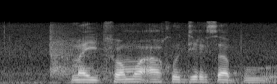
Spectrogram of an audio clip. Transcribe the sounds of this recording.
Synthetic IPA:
mait͡ɬʰɔmɔʔaχʊdirisapuːɔ̰

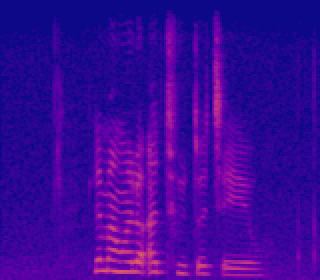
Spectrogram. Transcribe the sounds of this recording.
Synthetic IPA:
lɪmaŋwɛlɔʔatʰutʼɔt͡ʃʼɛːwɔ

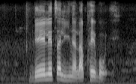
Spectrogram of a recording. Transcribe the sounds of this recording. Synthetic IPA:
bɪlet͡sʼalinalaq͡χʰwɛbɔʔɪ

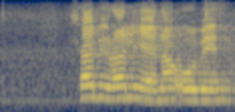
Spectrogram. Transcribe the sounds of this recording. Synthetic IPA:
ɬabirwalɪjɛnaʔʊːbɛ

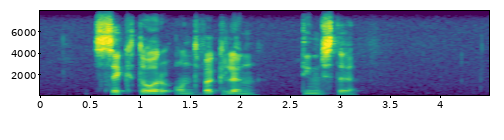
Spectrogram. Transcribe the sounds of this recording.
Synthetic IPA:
sɛktɔɾɔntvəkələŋ | d̥instə

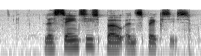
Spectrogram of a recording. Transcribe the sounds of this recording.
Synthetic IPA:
ləsɛ̃nsizboʊʔə̃nspɛksḭs

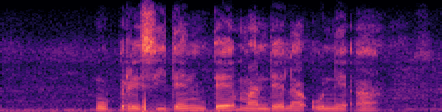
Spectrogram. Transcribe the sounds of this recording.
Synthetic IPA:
mʊpʼresidɛn̩tʼɛmandɛlaʔʊnɛʔa

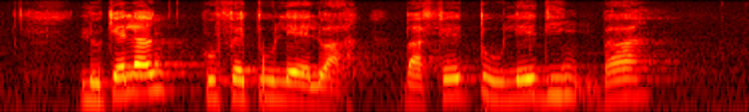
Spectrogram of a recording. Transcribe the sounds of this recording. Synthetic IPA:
lʊkʼɛlaŋ̩hʊfetʼʊlɛlwa | bafetʼʊlediŋ̩ba

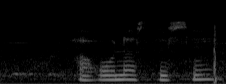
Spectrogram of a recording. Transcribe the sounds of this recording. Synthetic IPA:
aɣʊnasɪsɪ

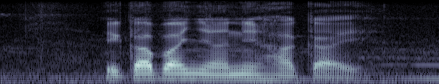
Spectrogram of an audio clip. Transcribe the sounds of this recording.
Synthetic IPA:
ɪkʼabaɲanɪɦakʼa̰ːɪ

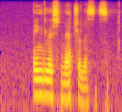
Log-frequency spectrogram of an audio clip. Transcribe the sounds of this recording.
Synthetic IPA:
ɪ̃ŋɡlɪʃnat͡ʃʊɹəlɪsts

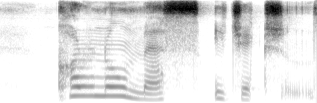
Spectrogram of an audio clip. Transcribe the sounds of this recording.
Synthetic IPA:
kʰɔɹɔnəlmasid͡ʒɛkʃɔ̰̃n

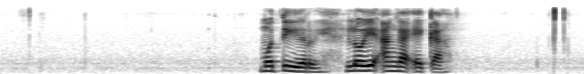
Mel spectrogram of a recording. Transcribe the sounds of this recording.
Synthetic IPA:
mʊtir̤ilojiʔaŋɡaʔɛːka

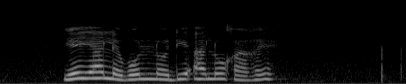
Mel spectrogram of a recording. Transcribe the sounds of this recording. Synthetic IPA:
jejalɪbʊl̩lɔdiʔalʊɣaɣɛ

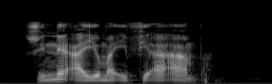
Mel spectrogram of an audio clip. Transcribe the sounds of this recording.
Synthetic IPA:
z̥ʷinɛ̰ʔajɔmaifiʔaʔaːmbʱa

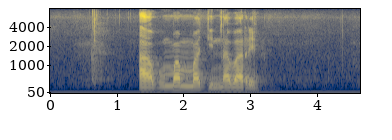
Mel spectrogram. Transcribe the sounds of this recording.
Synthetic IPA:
abʊmam̩madʼin̩naβarɪ

